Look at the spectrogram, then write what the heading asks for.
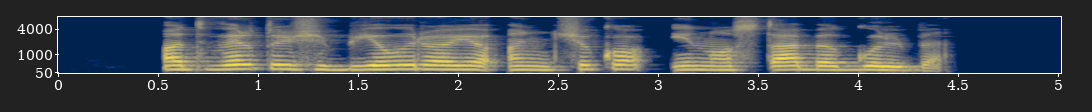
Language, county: Lithuanian, Vilnius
